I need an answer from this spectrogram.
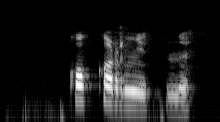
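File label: "кокорнитны", Komi, female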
